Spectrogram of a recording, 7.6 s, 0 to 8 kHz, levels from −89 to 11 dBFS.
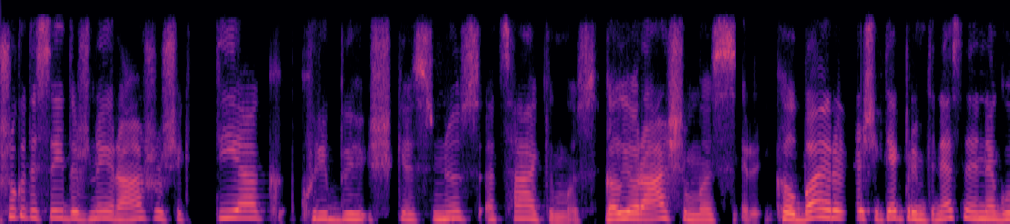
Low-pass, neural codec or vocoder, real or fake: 7.2 kHz; none; real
